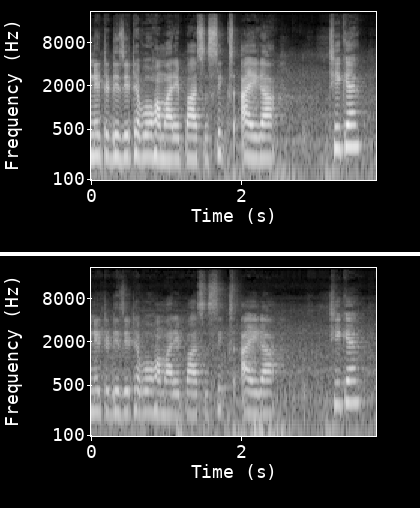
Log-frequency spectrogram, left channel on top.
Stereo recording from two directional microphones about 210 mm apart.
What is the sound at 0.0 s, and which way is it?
Speech, 50° left (ahead or behind).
